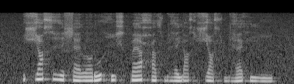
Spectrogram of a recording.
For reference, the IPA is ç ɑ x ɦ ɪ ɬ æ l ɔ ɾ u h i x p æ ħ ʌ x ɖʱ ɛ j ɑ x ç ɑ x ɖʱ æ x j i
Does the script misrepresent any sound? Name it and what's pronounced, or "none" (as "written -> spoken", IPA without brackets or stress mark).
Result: none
